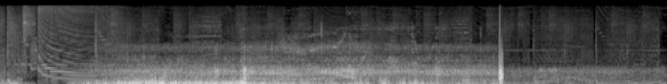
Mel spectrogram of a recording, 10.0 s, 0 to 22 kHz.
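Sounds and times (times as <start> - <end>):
wind buffeting microphone: 1.1 - 10.0.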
